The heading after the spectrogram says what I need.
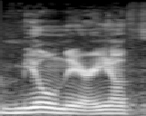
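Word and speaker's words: Mjölnir: look at the word Mjolnir, hammer, Thor's hammer from the Marvel movies. If you look how it's spelled, there's like random like J's and R's in there, and they're silent, and I'm like, where?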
